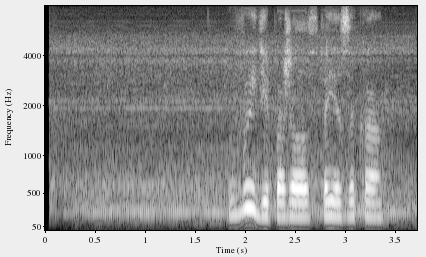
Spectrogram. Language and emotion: Russian, neutral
